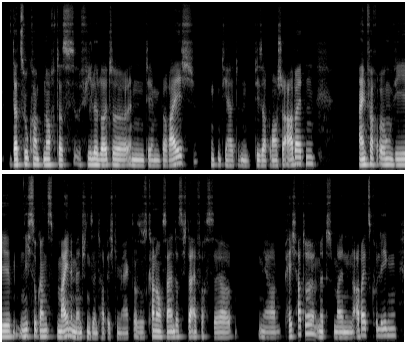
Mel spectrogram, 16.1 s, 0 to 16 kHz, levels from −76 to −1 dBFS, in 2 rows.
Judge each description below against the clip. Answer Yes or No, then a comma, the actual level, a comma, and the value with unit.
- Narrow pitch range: Yes, narrow, 2.3 semitones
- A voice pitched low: Yes, low, 120 Hz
